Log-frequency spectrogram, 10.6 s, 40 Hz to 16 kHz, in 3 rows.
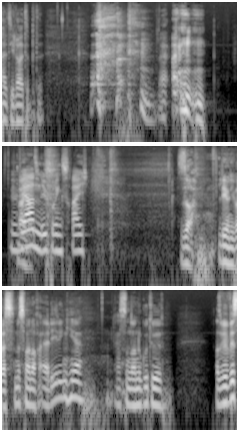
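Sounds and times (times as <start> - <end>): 
speech: 0.0 - 5.2, 6.2 - 10.5
person coughing: 1.4 - 3.1
throaty clearing: 1.4 - 3.1.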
